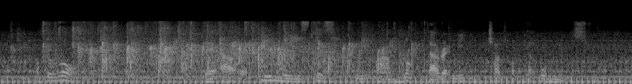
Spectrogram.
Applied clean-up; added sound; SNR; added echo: none; Engine / Aircraft + Applause; -4 dB; none.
